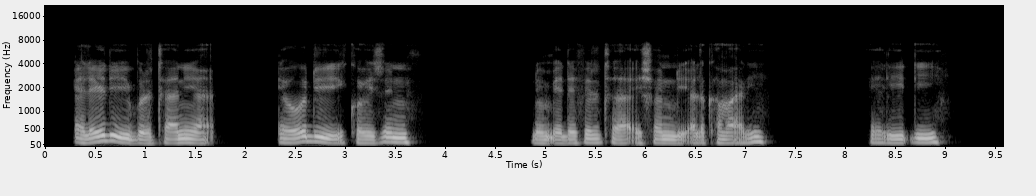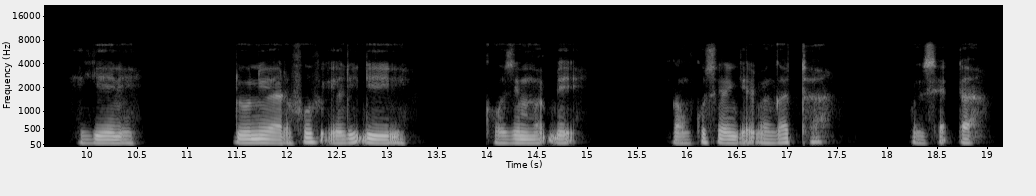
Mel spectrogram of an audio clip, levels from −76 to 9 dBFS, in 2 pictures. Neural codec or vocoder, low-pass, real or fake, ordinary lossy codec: none; 7.2 kHz; real; Opus, 24 kbps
